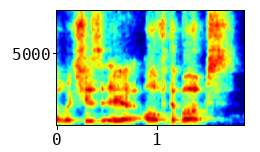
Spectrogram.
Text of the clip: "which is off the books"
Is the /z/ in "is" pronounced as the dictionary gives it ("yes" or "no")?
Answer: yes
